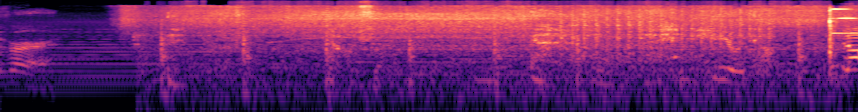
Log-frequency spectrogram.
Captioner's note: Basketball pants and murmurs to herself whilst working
